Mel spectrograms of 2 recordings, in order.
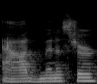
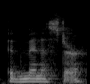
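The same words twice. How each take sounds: First: The first vowel is a full, clear sound. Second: The first vowel is a short, reduced sound. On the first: The speaker calls it wrong. "You don't want" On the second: The speaker calls it right. "more ed"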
